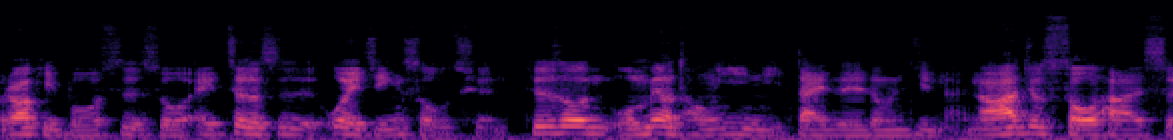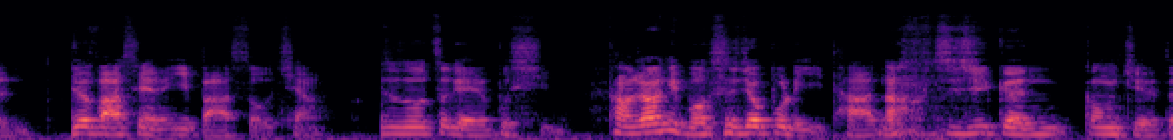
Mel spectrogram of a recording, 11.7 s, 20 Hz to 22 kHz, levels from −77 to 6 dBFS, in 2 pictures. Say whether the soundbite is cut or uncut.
uncut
